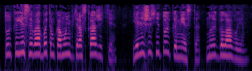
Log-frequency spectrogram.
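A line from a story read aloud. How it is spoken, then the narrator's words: Sad whisper. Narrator (Russian): поник и печально прошептал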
